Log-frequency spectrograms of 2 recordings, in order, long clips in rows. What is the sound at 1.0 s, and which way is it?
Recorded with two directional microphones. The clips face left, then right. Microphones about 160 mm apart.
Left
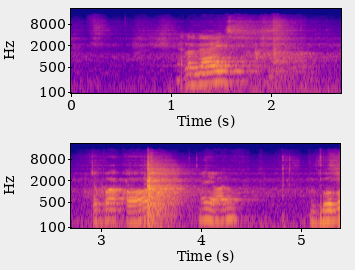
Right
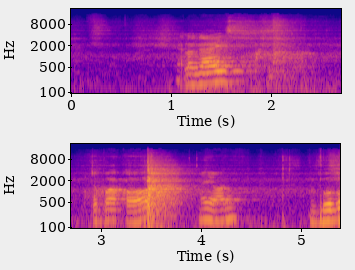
Speech, centre (ahead or behind).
